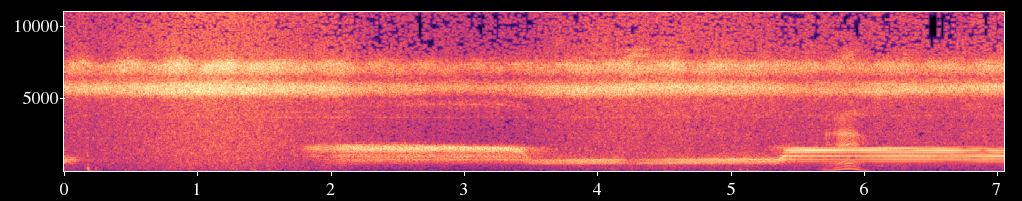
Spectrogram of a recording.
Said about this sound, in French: Je vais vous faire entendre un extrait de cet oiseau-là, okay. le capucin, qui fait son cri nuptial. On écoute.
